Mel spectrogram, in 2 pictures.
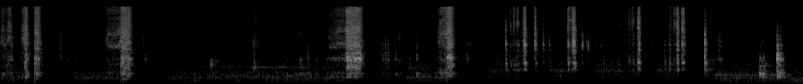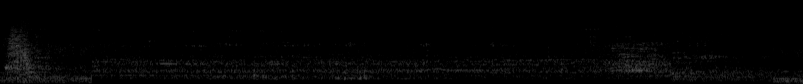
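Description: Wooden frame pieces rubbing, scraping and knocking against each other and the workbench in a string of short, irregular bursts over the first half, then only faint room tone.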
